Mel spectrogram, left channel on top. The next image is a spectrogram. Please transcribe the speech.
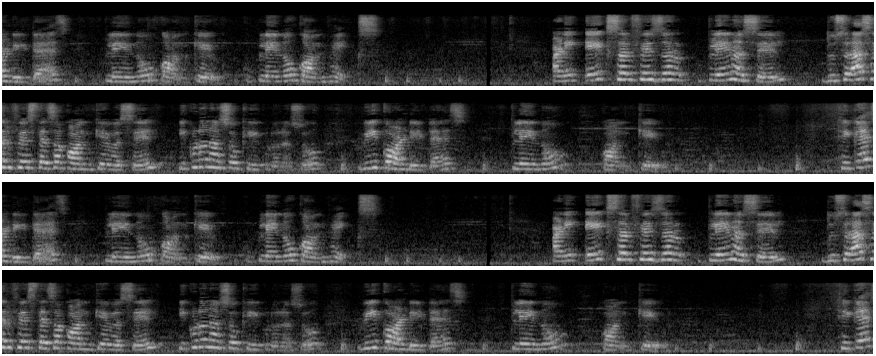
it as plano concave, plano convex. आणि एक सरफेस जर प्लेन असेल, दुसरा सरफेस त्याचा कॉन्केव असेल, इकडून असो की इकडून असो, we called it as plano concave. ठीक आहे,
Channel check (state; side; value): normal; both; correlation 0.54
